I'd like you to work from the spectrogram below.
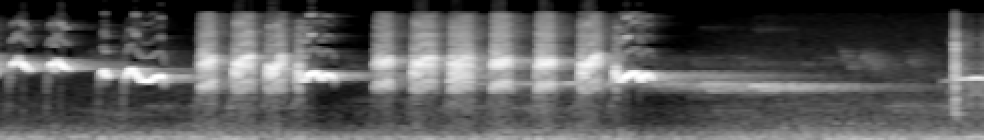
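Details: White-rumped shama singing in many voices, a recording used to stimulate and train other shamas: two whistled notes, a run of about nine sharp rapid clicks, then a long, steady, slowly falling whistle.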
